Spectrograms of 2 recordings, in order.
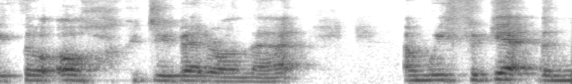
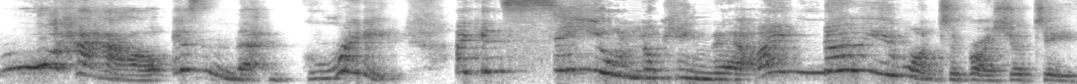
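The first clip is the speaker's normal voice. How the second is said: very high, swooping, sing-song encouraging voice; 11 semitones higher, 5 dB louder than usual. Demonstrating how a parent coaxes a reluctant child, encouraging. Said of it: "You're doing it encouragingly".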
